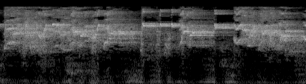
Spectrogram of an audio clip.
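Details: Budgerigar pair in a breeding cage sings while nodding their heads, producing a steady, high, buzzy chatter with squeaky whistled notes running without pause.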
